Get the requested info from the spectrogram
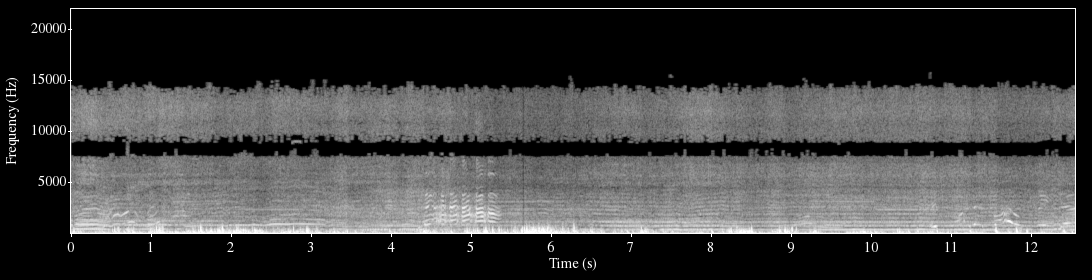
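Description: Small quadcopter drone hovering, its propellers making a steady whine that shifts slightly in pitch as it moves. A gusty low rumble of wind on the microphone runs underneath.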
